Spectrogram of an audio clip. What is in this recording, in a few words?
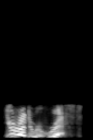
Voices Order To Surrender Male Young; rebel cops 2019 gamerip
